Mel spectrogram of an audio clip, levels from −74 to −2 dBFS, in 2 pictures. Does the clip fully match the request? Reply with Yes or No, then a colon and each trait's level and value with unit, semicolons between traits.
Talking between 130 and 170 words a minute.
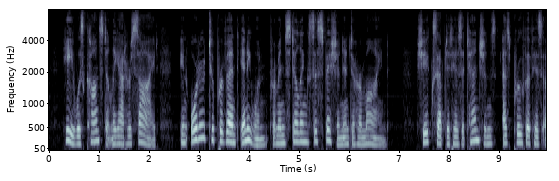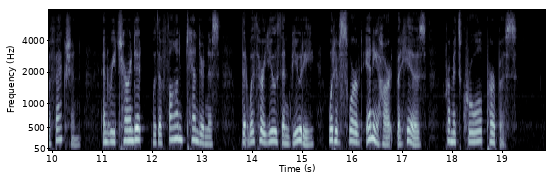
Yes: average, 155 wpm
